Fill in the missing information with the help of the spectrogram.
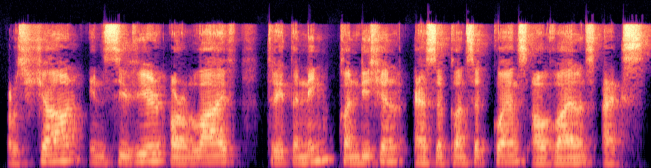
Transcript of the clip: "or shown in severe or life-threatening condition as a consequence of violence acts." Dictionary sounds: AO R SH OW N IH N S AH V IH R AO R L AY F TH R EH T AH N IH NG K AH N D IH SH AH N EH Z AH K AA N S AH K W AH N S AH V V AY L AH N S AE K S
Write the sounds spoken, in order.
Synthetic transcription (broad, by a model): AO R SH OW N IH N S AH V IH R AO R L AY F T R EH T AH N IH NG K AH N D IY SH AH N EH S AH K AA N S AH K W AH N S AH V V AY L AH N S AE K S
